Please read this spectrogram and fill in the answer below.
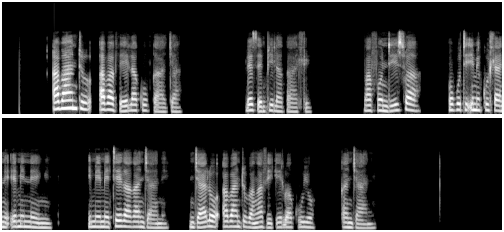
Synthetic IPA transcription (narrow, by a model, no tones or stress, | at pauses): aβantʼuaβavɛlaɣuɡ̥ʱat͡ʃʼa | lɛzempʼilaɣaɬɛ | βafundʱiswa | uɣutʰiʔimikʰuɬanɛʔemineŋiː | mɛmɛtʰɛɣaɣand͡ʒʱani | nd͡ʒʱalɔʔaβantʼuβaŋaviɣɛlwaɣujɔ | ɣand͡ʒʱaːni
